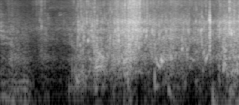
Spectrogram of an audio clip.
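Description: A hooked chinook (king) salmon thrashing and splashing at the water's surface as it is scooped into a landing net, the splashing building up over the first second and then staying loud.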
